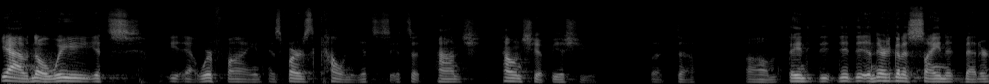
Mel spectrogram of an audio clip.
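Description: A man speaks at a medium pitch. His pace is fairly slow, with ordinary pitch variation.

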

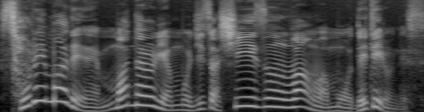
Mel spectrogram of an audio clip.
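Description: A man speaks at a very fast pace in a high pitch with very wide pitch swings. The sound is dry with no echo, over a quiet background. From Kagawa, Shikoku, Japan. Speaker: film YouTuber; film channel host. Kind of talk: video monologue explaining a streaming service. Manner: polite, somewhat formal with fillers. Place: home room. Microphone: handheld.

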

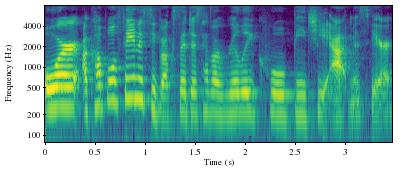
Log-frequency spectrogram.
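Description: The speaker talks at a fairly quick pace with lively intonation and an upbeat tone. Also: woman. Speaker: book reviewer. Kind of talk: casual talk to camera. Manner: upbeat, chatty.

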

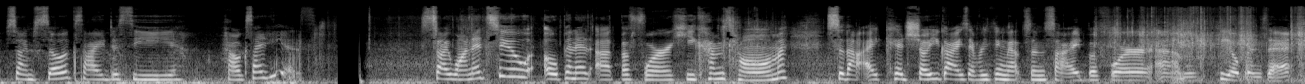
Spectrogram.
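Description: A woman talks at a moderate pace with ordinary pitch variation, in a dry sound with no echo over light background noise. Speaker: parent vlogger. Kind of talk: casual vlog chat. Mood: excited, cheerful. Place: street. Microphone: phone near.

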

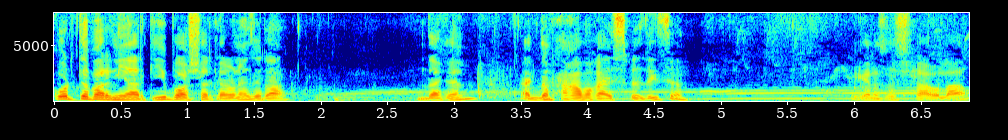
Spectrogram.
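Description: With an ordinary speaking voice, a man talks fairly high in his range, his pitch shifting in an ordinary way. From Bangladesh, border area near the Sonai river. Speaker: village life vlogger. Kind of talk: walking video tour, addressing viewers. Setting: outdoors in rice fields.

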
